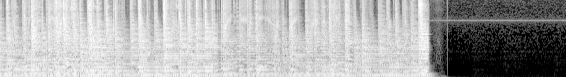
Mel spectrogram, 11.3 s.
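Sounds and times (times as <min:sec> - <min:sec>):
guitar prelude: 0:00.0 - 0:08.8.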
